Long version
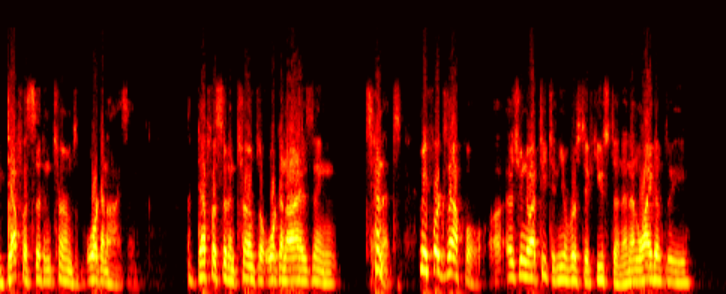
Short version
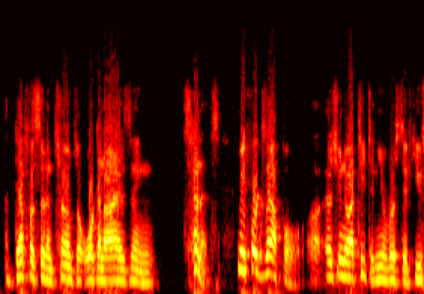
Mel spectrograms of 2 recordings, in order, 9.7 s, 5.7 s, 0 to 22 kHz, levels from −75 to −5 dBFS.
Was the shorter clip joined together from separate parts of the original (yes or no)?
no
